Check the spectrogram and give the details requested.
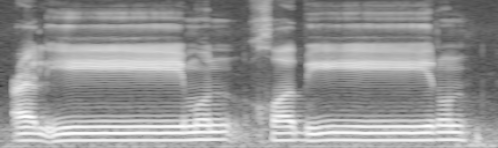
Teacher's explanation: تو یہاں پر اظہار کریں گے، غنہ نہیں کریں گے۔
